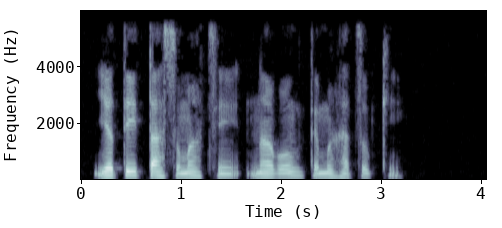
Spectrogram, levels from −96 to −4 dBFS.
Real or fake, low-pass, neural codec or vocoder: real; 5.4 kHz; none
